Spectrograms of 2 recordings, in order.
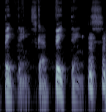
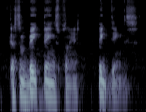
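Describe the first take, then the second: First: Lightly voiced Roger from American Dad; a hint of Roger's voice. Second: Bad Peter Griffin impression; lightly voiced Peter Griffin. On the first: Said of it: "No, Roger". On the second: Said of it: "I sound like bad Peter Griffin".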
